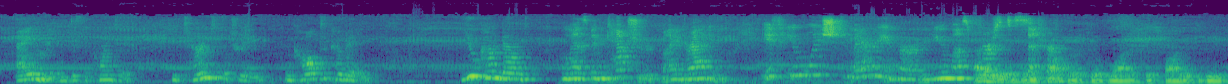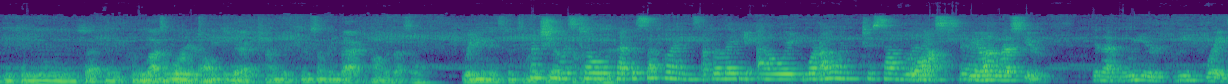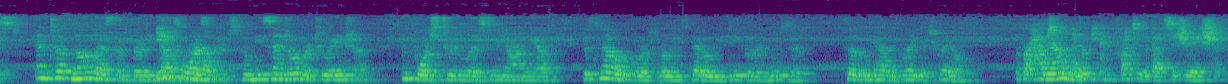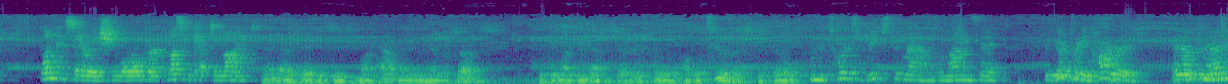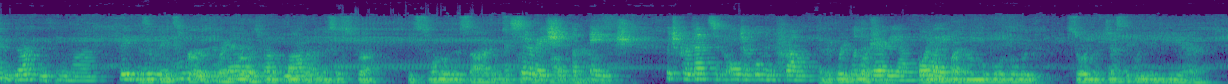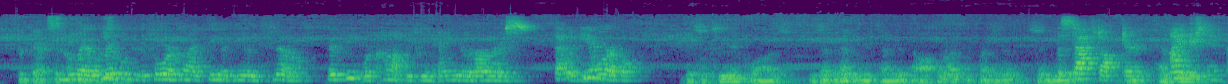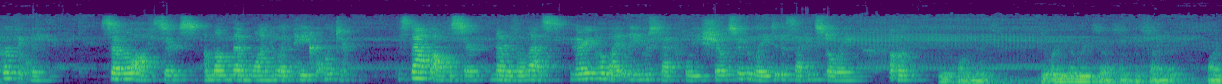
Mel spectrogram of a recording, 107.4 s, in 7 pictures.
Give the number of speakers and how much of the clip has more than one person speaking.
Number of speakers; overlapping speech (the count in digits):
9, about 21%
